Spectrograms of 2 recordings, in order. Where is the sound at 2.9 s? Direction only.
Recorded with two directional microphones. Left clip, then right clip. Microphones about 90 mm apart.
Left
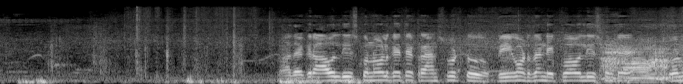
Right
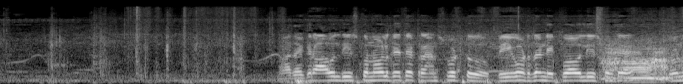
90° left.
